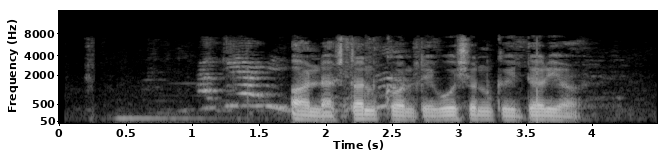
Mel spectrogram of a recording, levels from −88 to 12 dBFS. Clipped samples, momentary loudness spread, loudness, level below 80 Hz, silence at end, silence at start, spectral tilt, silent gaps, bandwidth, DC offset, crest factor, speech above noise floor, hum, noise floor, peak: under 0.1%; 16 LU; -20 LUFS; -44 dBFS; 0.6 s; 0.45 s; -6 dB/octave; none; 7.8 kHz; under 0.1%; 18 dB; 24 dB; none; -44 dBFS; -4 dBFS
